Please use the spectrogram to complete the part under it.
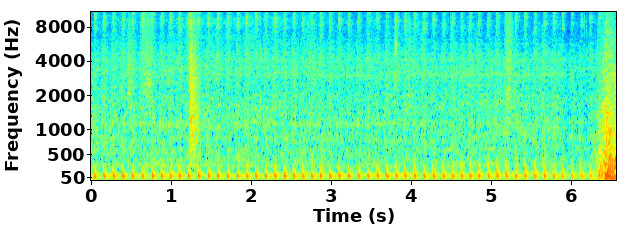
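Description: A motorcycle engine runs steadily with a fast, even pulsing rumble, close by during a road test after a pinion gear damaged the clutch housing gear, with a brief clatter near the end.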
